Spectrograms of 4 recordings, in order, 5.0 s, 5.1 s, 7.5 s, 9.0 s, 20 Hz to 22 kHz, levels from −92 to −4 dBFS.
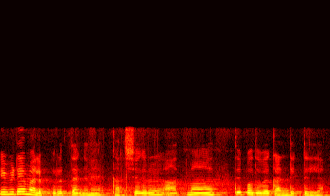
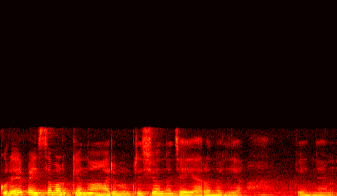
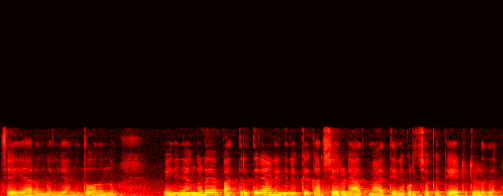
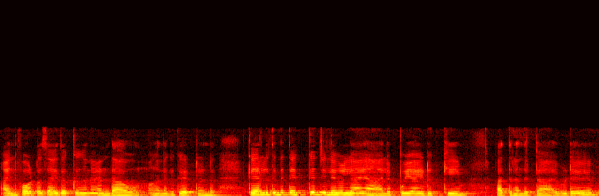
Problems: low volume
